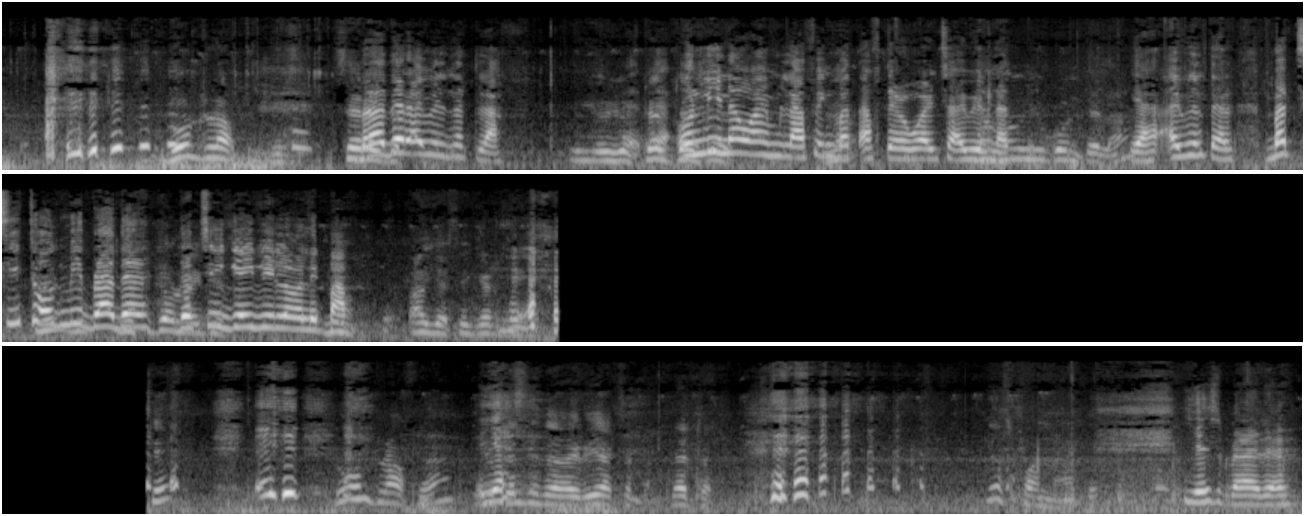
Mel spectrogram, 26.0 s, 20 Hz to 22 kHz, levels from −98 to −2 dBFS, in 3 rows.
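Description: Audio that cuts off abruptly at 12.39 s and drops into dead digital silence until 18.32 s, about 5.9 seconds with no room tone at all, then resumes mid-flow. That's an audio dropout to silence, likely from the input disconnecting or muting while recording carried on.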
